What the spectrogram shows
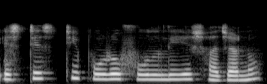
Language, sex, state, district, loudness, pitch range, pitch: Bengali, female, West Bengal, Cooch Behar, -15 LUFS, 225-250 Hz, 240 Hz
